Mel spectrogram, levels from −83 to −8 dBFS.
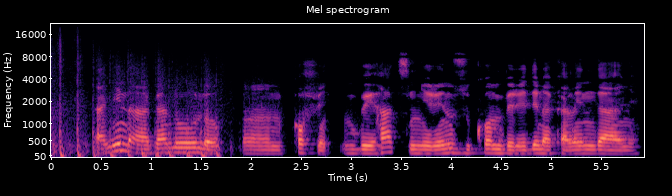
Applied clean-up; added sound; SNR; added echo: neural mask model RNNoise.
